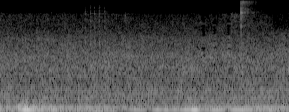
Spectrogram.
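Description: Quiet room tone with a steady low electrical hum and a couple of faint soft bumps.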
